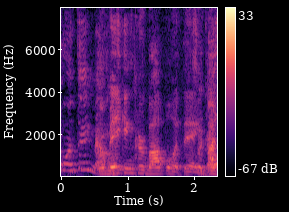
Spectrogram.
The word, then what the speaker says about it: Krabappel: i forgot about it krabappel is just crab apple yeah just set a different way it's pronounced differently yeah yeah yeah yeah it sounds like a kerbapple so yeah garoppolo going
